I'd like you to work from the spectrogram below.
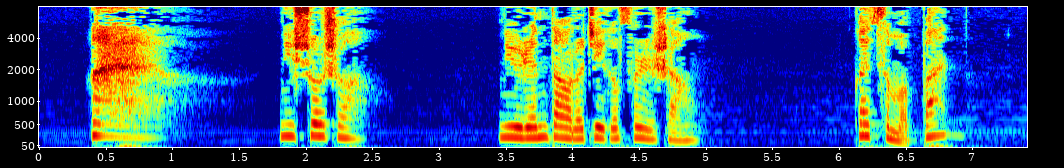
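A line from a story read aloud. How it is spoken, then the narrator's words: Sighing woman. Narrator (Chinese): 金女士叹了口气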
